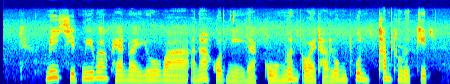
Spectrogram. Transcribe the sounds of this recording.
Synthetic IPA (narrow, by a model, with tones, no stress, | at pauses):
miː˧˥˨kʰi˧˩t̪̚miː˧˥˨waː˧˥˨ŋpʰɛː˨˦nwa˧˩jːuː˧waː˧ʔa̰˧naː˧˨kʰo˧t̪̚niː˧˩jaː˨˩kːuː˧˩ŋɤ˧˥˨nʔa̰˧wa˧˩jt̪ʰaː˧˩lo˧˥˨ŋt̪ʰu˧˥˨nt̪ʰa˧˥˨mt̪ʰu˧˨la˧ki˧˦t̪̚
